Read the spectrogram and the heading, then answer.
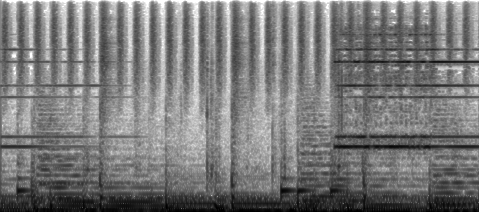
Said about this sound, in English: Then the phone rings. All right, I'm coming.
